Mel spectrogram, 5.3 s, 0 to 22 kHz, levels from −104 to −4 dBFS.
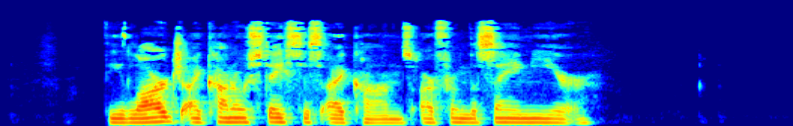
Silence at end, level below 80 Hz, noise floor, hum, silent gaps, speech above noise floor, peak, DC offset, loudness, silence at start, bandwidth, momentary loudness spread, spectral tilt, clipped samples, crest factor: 1.35 s; -68 dBFS; under -90 dBFS; none; none; over 65 dB; -8 dBFS; under 0.1%; -24 LUFS; 0.7 s; 11.5 kHz; 10 LU; -4 dB/octave; under 0.1%; 18 dB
